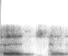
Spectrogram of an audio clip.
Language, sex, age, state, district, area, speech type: Malayalam, male, 60+, Kerala, Kasaragod, urban, conversation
